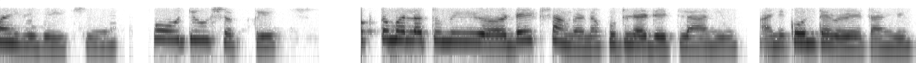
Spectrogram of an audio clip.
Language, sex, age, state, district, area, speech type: Marathi, female, 18-30, Maharashtra, Osmanabad, rural, conversation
